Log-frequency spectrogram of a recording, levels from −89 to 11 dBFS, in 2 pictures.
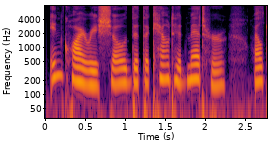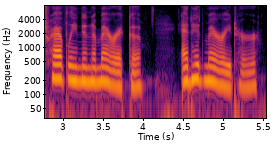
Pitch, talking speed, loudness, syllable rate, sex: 185 Hz, 175 wpm, -19 LUFS, 5.7 syllables/s, female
